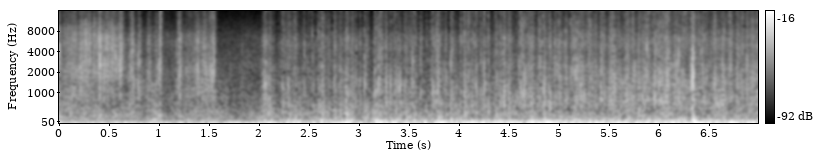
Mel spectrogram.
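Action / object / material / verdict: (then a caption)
scrape / plastic sequin fabric / plastic / none. Long nails scratch and rake over a large flat sheet of reversible plastic sequin fabric, giving a dense, continuous crinkling and crunching rustle. Quick bright clicks ride over a steady low rumble, with a brief lull before the scratching resumes at a slightly louder level.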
